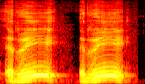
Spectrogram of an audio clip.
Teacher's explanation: یہاں پر لکھا ہے امالہ، زبر کو زیر کی طرف اور الف کو یا کی طرف مائل کر کے پڑھنے کو امالہ کہتے ہیں۔ امالہ کی راء کو اردو کے لفظ قطرے کی راء کی طرح پڑھیں گے، یعنی ری نہیں بلکہ رے پڑھیں گے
